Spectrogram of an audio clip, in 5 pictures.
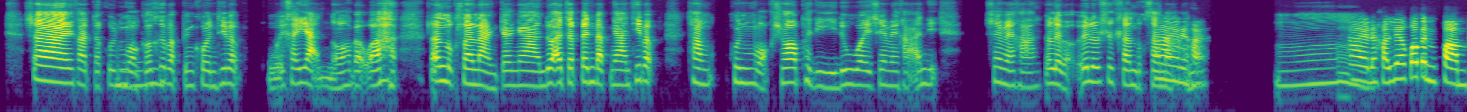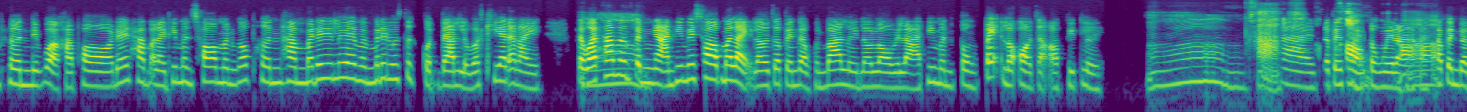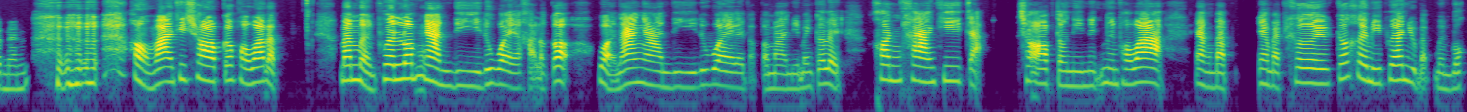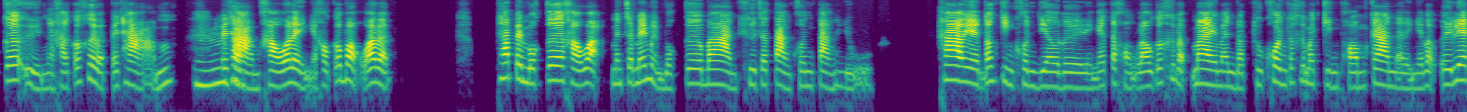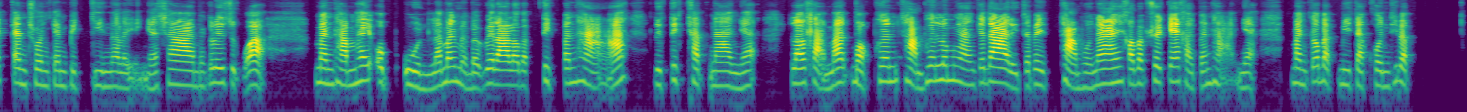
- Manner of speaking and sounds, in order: other background noise; chuckle; tsk
- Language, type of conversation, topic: Thai, unstructured, คุณทำส่วนไหนของงานแล้วรู้สึกสนุกที่สุด?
